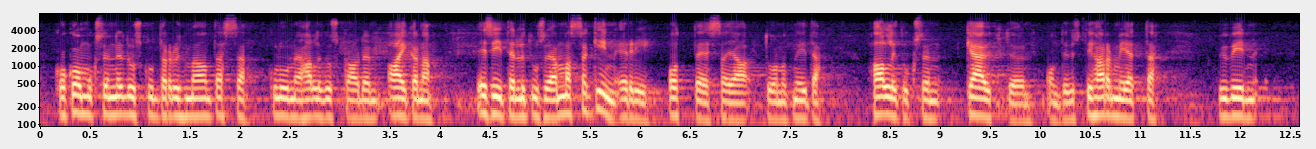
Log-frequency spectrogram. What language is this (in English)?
Finnish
